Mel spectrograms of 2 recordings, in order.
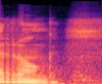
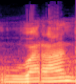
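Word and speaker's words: wrong: यहां पे बच्चों डब्ल्यू साइलेंट है। यहां पर भी डब्ल्यू साइलेंट था। इसको हम वराइट नहीं पढ़ेंगे बल्कि राइट पढ़ेंगे। क्यों? क्योंकि यह डब्ल्यू साइलेंट है। उसी तरीके से इसे हम वरांग नहीं पढ़ेंगे। रॉन्ग पढ़ेंगे।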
